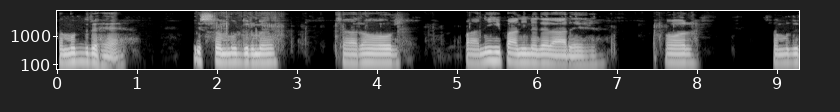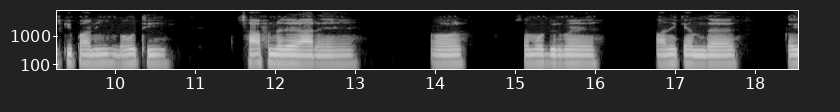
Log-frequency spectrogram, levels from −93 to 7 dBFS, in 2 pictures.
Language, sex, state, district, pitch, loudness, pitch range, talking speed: Hindi, male, Bihar, Jamui, 115 Hz, -17 LUFS, 115-125 Hz, 105 wpm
